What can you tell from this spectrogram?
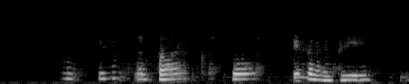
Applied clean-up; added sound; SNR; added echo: neural mask model DeepFilterNet 3.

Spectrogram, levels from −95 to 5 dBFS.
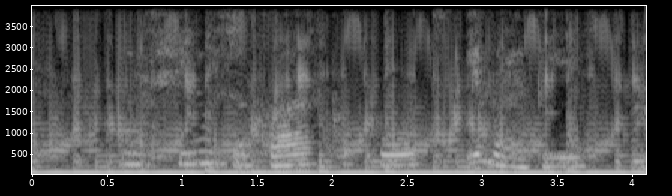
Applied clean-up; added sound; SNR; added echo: none; Musical instrument; -4 dB; reverberation time 0.2 s.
